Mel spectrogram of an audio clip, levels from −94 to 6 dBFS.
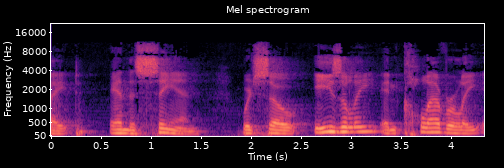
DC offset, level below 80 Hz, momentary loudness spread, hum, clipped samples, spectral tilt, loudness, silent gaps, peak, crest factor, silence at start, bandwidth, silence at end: under 0.1%; -48 dBFS; 10 LU; none; under 0.1%; -5.5 dB/octave; -21 LUFS; none; -6 dBFS; 14 dB; 0 s; 11.5 kHz; 0 s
